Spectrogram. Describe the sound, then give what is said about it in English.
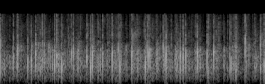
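Steady applause from an audience for the volunteers, a dense patter of many hands clapping at once, moderately loud and sustained without a break, with no talking over it. “Now, ladies and gentlemen, let's give a round of applause to our volunteers.”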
